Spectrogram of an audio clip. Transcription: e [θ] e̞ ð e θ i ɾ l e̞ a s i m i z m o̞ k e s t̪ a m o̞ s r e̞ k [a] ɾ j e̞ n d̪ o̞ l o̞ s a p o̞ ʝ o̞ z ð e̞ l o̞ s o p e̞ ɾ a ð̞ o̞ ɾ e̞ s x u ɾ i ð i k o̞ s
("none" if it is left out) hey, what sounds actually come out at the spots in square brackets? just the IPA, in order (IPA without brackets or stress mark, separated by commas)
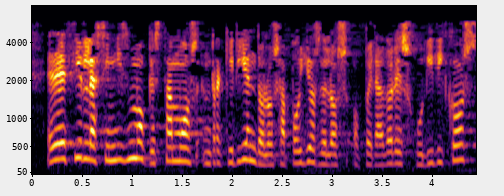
ð, i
